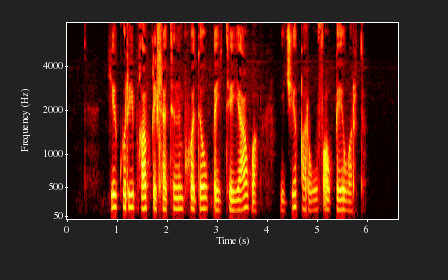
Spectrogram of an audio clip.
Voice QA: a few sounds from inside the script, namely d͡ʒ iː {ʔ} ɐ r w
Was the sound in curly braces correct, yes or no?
no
